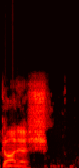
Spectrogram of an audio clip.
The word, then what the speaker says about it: Ganesha: with an elephant head sometimes spelled with an a at the end I think the a is silent so you could say Ganesha but it's usually ganes anyway it's very popular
